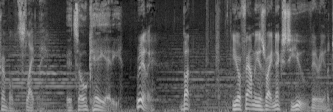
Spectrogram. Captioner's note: soothingly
